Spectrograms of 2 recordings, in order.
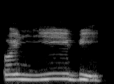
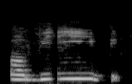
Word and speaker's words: طبيب: Hadza sayyaratun thayyibi. طبيب bacanya. Tabibi.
